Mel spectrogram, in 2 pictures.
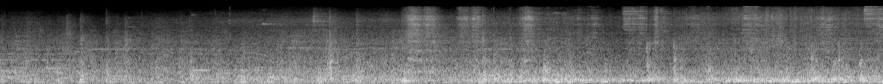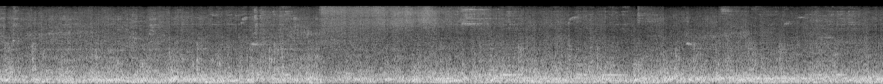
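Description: Hanshin 8000-series electric train coming in over the points and running past close by, its wheels clicking over rail joints with some wheel squeal. It grows louder over the first few seconds, then stays loud and steady.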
